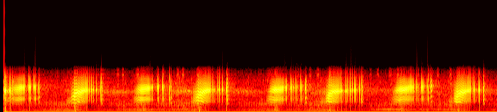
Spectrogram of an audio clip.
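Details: Cuban tree frog in a backyard, looking for a mate: a raspy, snoring croak repeated in a steady series, each rough burst lasting about a third of a second with short gaps, seven calls within five seconds, no other sounds.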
